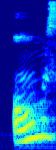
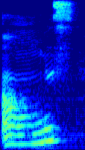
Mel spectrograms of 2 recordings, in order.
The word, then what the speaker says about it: ohm: something called Ohm's law Ohm's law is the measure of resistance in oldest which rhymes with homes and it's actually it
